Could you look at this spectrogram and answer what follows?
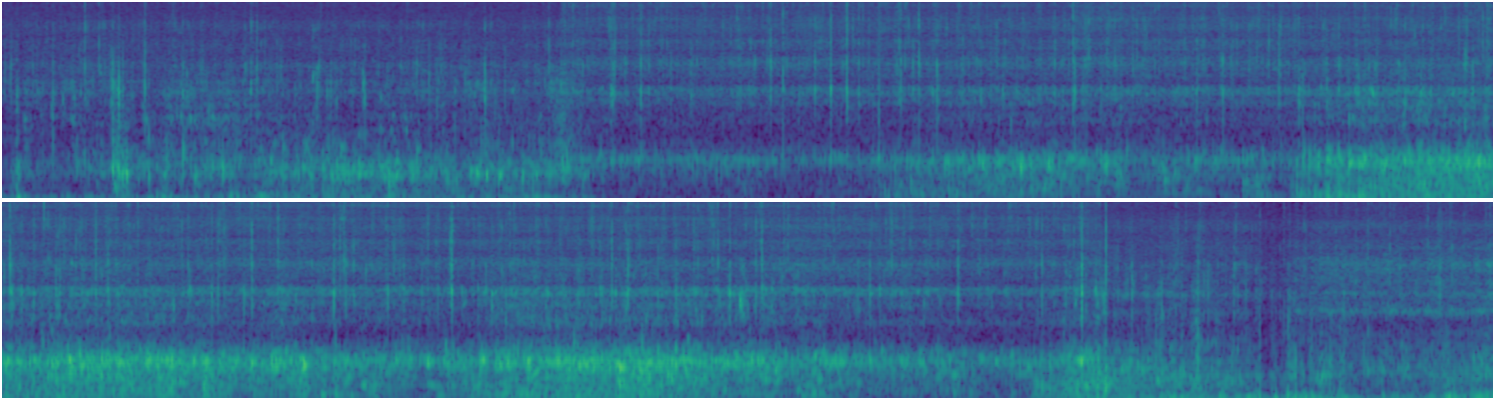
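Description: Water heard underwater through a camera housing: a muffled rushing and gurgling of moving water, louder for a long stretch in the middle.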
